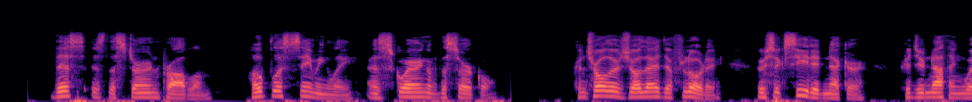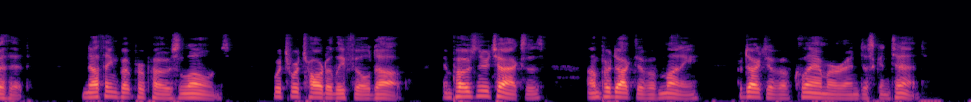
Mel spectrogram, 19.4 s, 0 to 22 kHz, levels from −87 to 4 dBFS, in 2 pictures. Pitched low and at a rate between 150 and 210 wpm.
No: low, 130 Hz; slow, 135 wpm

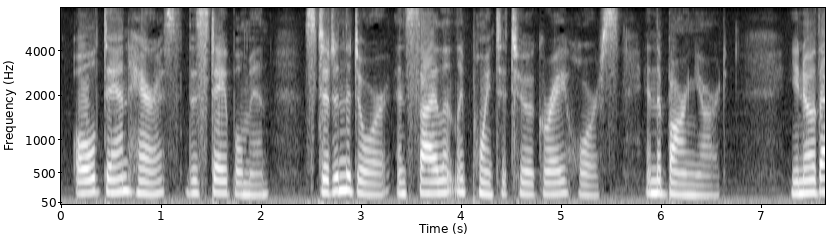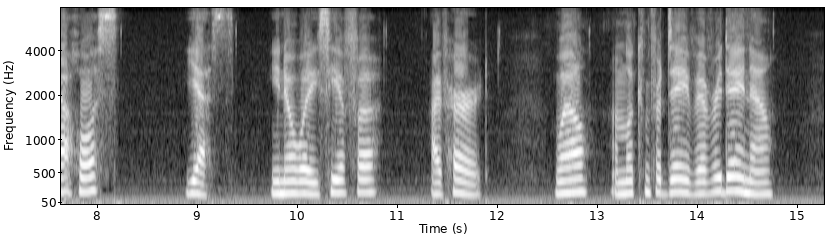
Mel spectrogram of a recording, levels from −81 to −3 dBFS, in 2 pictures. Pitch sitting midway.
Yes: medium, 180 Hz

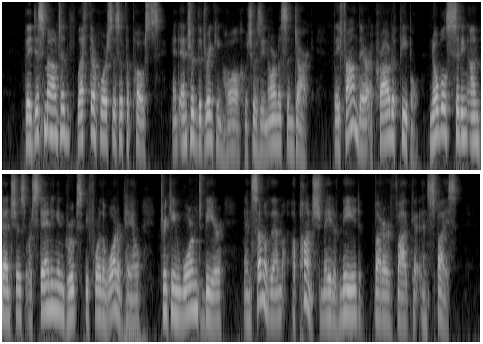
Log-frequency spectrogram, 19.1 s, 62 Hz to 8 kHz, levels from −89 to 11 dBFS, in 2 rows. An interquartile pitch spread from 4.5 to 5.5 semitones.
No: average, 3.8 semitones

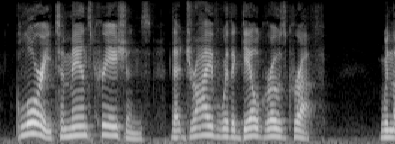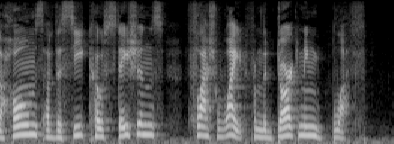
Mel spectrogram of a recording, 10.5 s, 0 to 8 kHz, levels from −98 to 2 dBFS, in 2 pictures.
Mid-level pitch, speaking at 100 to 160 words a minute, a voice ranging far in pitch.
No: medium, 165 Hz; average, 145 wpm; average, 4.3 semitones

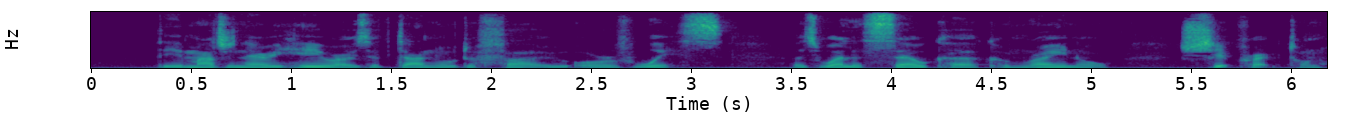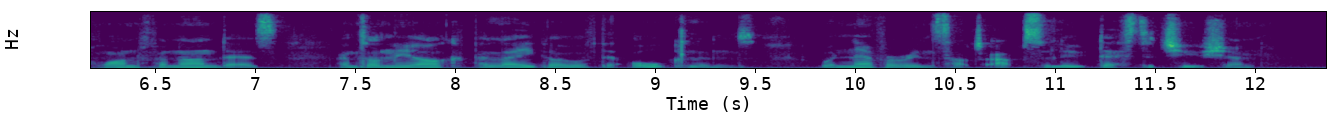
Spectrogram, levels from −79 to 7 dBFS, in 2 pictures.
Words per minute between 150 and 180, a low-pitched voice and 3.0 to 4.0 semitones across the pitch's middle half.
No: average, 155 wpm; low, 105 Hz; narrow, 2.4 semitones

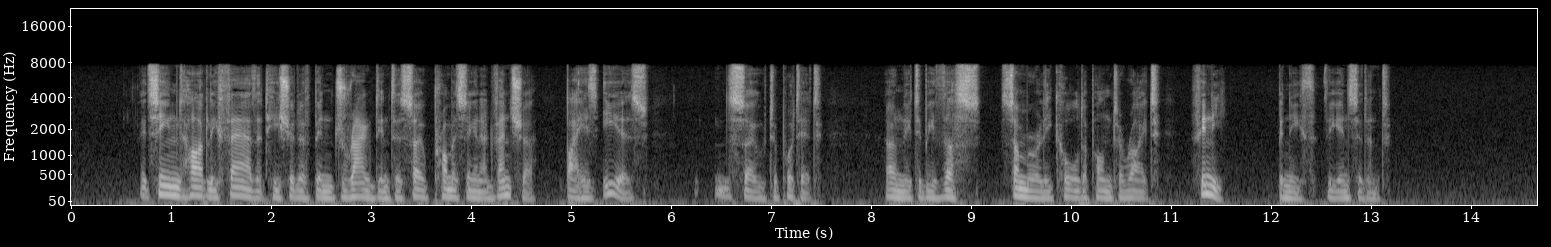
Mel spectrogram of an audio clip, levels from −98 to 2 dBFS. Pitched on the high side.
No: low, 100 Hz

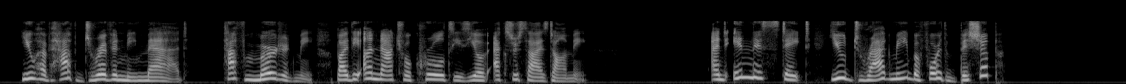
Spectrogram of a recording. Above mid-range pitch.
Yes: high, 200 Hz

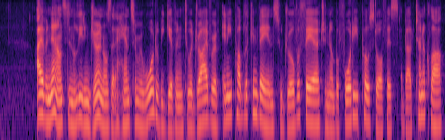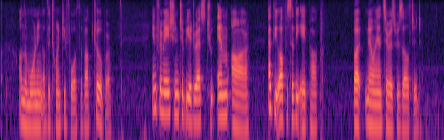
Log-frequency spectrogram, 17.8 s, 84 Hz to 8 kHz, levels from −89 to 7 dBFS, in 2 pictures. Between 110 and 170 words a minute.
No: average, 200 wpm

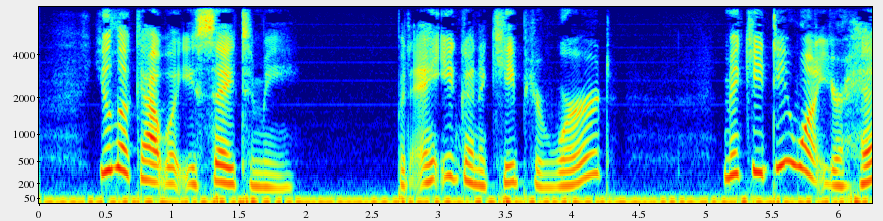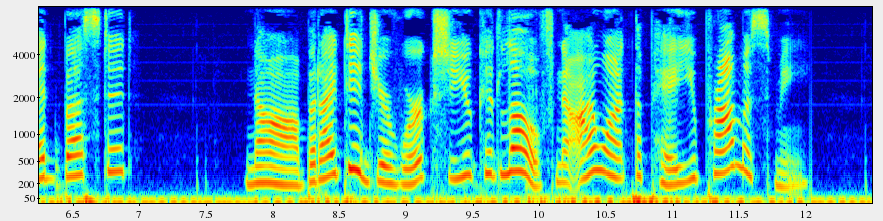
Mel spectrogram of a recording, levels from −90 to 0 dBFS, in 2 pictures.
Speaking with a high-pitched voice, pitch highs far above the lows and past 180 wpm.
Yes: very high, 255 Hz; wide, 8.2 semitones; average, 200 wpm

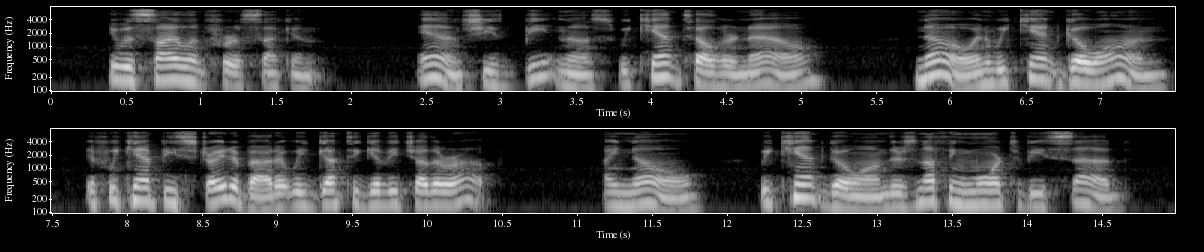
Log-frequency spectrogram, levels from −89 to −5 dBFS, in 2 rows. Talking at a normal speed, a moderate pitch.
Yes: average, 190 wpm; medium, 150 Hz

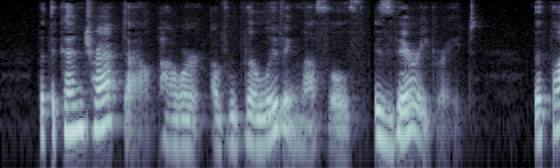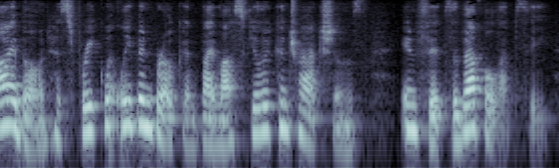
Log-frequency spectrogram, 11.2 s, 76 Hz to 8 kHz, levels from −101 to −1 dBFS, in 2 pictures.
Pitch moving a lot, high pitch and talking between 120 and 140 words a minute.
Yes: wide, 6.1 semitones; high, 210 Hz; slow, 135 wpm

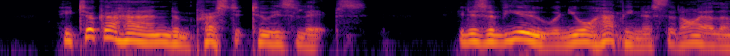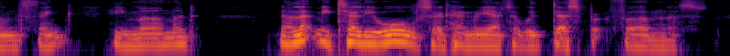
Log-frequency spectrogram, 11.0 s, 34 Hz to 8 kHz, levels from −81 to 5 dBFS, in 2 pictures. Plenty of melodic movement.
Yes: wide, 6.3 semitones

